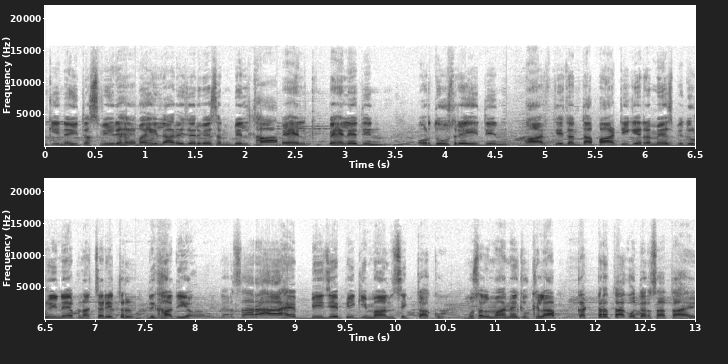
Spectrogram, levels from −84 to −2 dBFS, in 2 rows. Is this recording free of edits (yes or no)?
no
